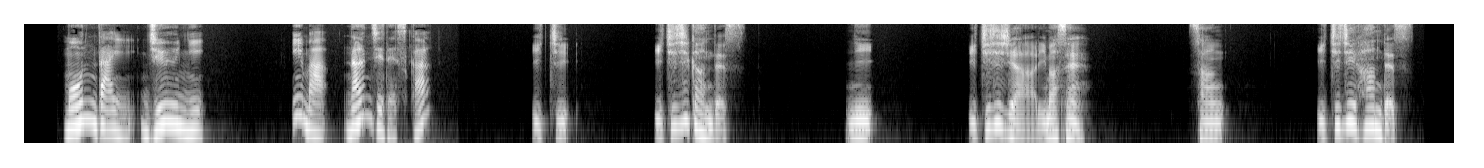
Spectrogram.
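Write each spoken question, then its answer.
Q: 今何時ですか?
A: 1: 1時半です。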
